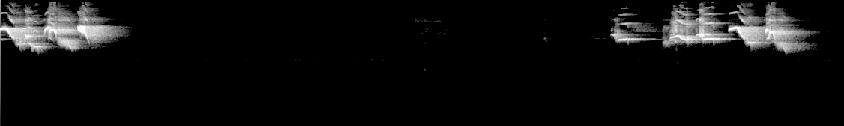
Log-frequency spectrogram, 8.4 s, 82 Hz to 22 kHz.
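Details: Recorded 23 February, a tui-tui style double-collared seedeater gives two separate bursts of rapid, buzzy, stuttering high notes several seconds apart, with quiet low hum between them.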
